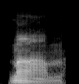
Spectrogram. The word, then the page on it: malm: British English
